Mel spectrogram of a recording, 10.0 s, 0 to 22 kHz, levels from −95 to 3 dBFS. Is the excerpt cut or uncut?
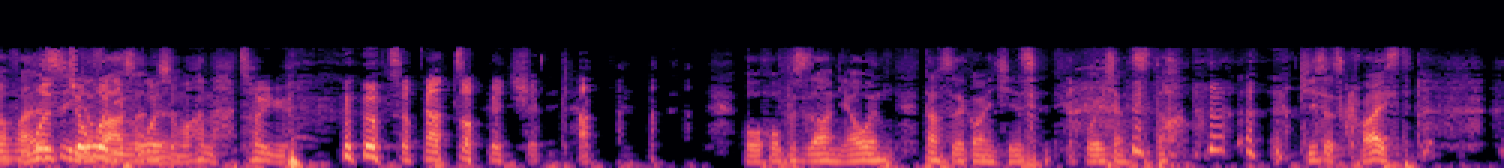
uncut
